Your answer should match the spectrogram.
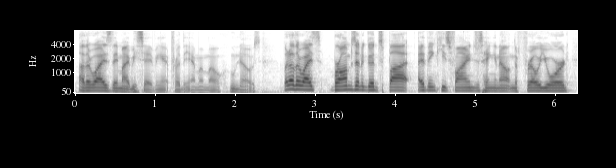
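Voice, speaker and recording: Casting: male reaction host, mid-pitched, musing and conversational, very dry sound with faint music underneath. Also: lively intonation, fast, clear, resonant tone, no room sound. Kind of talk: casual off-the-cuff commentary.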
